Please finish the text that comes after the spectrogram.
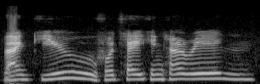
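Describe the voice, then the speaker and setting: A woman acts a deferential talking crow in an audio drama. The voice is high and bright, and the delivery is slow and formal. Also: steady tone, full character voice, rough recording. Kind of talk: audio play acting.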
